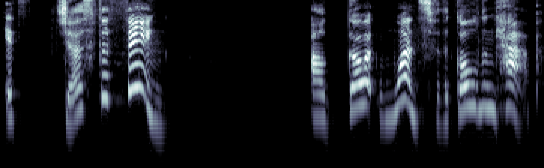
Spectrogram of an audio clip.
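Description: A woman voicing a high, eager little girl. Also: sing-song, takes it slowly, fairly bright tone, no room sound, clean studio sound, exaggerated voice. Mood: joyful. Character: eager young girl far from home.

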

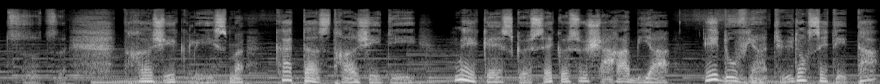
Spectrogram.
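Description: A woman voicing a wise, kindly old female snake who speaks slowly and thoughtfully in a children's story. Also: a bass voice, huge pitch swings, music in the background, full character voice. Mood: scolding. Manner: slow, thoughtful, gently scolding. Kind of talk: storybook acting.

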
